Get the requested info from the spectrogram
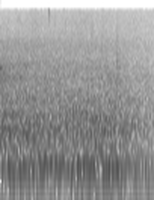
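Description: Vertically sliding chalkboard panels being moved along their tracks, a steady continuous sliding rumble for about two seconds.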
